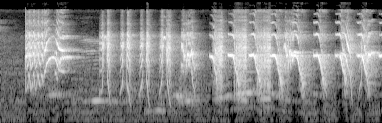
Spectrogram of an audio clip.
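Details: Starling giving a lure song: a loud whistled squawk, then a stream of descending scratchy notes and rhythmic buzzy chatter repeating several times a second.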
